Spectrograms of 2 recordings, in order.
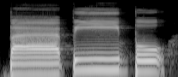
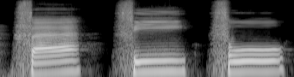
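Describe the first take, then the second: First: Both lips close, giving a p sound. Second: Teeth touch lip, giving a breathy f sound. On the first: The speaker calls it wrong. "Pa pipu kalau bibir yang nempel jadinya huruf P" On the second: The speaker calls it right. "dia ketika nempelnya tepat, dia harus mengalir nafas"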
